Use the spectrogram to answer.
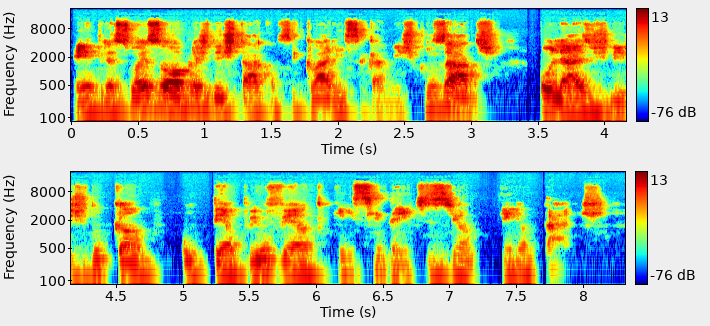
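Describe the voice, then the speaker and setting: A young adult man with a Brazilian Portuguese accent teaches an online literature class, lively and joking, and reads short poems aloud. He speaks at a normal speed with a medium pitch and few pauses.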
